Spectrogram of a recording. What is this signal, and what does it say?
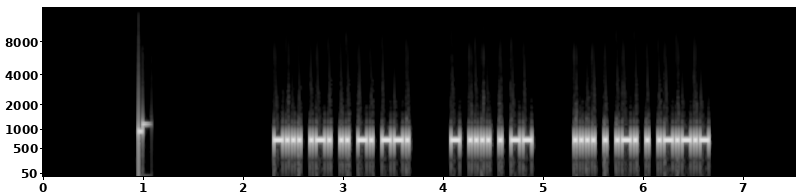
Morse code, heard as a keyed tone, about 40 wpm, 700 Hz. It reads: BRING THEM HERE.
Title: 2x Word-Spacing - Sentences from Top 500 Words - 40wpm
